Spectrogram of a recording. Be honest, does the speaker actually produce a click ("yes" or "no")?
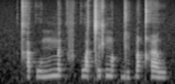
yes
